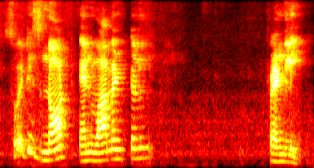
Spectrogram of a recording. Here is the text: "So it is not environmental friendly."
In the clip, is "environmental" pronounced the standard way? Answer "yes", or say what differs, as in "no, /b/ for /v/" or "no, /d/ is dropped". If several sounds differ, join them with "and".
no, /ɹ/ is dropped and /n/ is dropped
